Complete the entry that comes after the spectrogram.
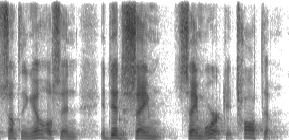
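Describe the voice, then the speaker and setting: A fairly high-pitched man with a Tennessee accent at a moderate pace, ordinary pitch variation, in a very clean recording with a silent background. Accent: Southern US (Tennessee). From US South, Tennessee hills. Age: 80s+. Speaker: Sunday school teacher trainer. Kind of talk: teaching seminar in church. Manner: halting, many fillers and repeats.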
